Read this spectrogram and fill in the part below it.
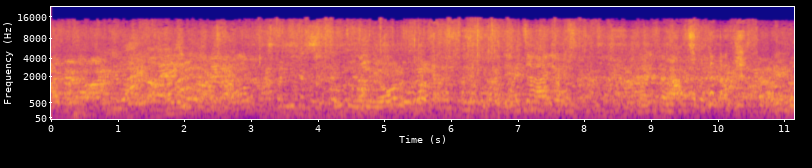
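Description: Several women and girls chatter and talk at once.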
